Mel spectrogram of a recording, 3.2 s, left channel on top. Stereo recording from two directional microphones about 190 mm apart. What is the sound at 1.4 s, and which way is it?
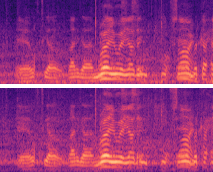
A man's voice, 20° left (ahead or behind).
